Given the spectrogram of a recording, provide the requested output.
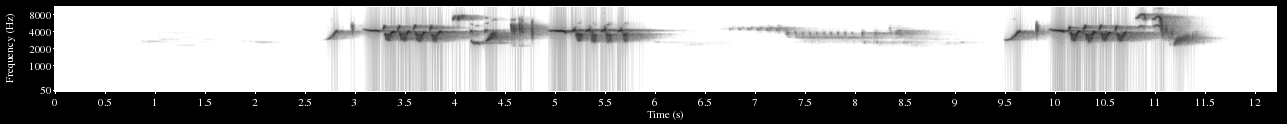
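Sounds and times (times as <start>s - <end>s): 
lepalind singing in spring: 2.0s - 11.6s.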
